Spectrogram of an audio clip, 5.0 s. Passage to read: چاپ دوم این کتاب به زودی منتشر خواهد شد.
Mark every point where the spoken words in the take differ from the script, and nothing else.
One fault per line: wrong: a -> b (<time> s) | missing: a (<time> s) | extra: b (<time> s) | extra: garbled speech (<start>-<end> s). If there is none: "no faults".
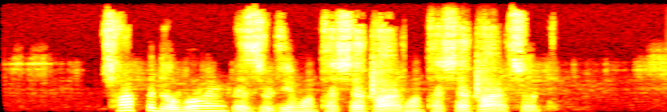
missing: کتاب (1.7 s)
extra: منتشر خواهد (3.0 s)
